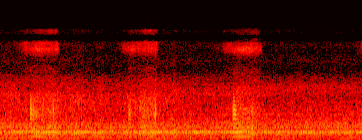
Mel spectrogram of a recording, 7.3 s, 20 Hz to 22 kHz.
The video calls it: My 7 week old English Bulldog snoring ALREADY!!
